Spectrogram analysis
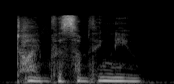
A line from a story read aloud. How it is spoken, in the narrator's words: she whispered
